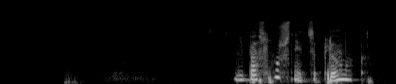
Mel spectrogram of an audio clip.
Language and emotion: Russian, neutral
